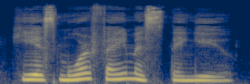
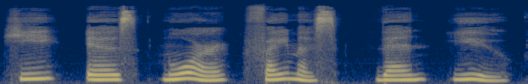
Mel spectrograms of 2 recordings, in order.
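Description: First: Said in the usual way. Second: Slow teacher's model with a gap after each word; slow reading. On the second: Shown as a demonstration. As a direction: read it slowly, word by word. (慢速逐词朗读) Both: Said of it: "我们把这个句子读一遍".

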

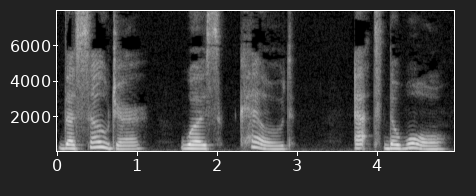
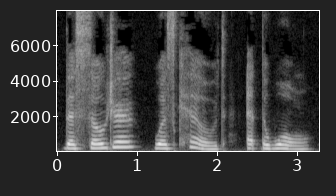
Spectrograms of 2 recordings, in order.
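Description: First: Slow, word by word; teacher slowing down for students; slow read. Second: Said in the usual way. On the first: Shown as a demonstration. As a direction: read "The soldier was killed at the war" slowly in chunks. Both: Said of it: "我们慢慢来读一下".

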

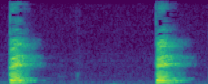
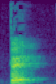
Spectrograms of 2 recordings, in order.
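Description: First: "bit" cut off with the t held, not released; unreleased final t. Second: Slow "bit" with the t sounded at the end; released final t. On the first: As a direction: stop the tongue on the t of "bit" without a puff. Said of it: "读快了之后又会发生失去爆破". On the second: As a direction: say "bit" carefully, finishing on an audible t. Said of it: "那么读慢了是bit". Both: Shown as a demonstration.

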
